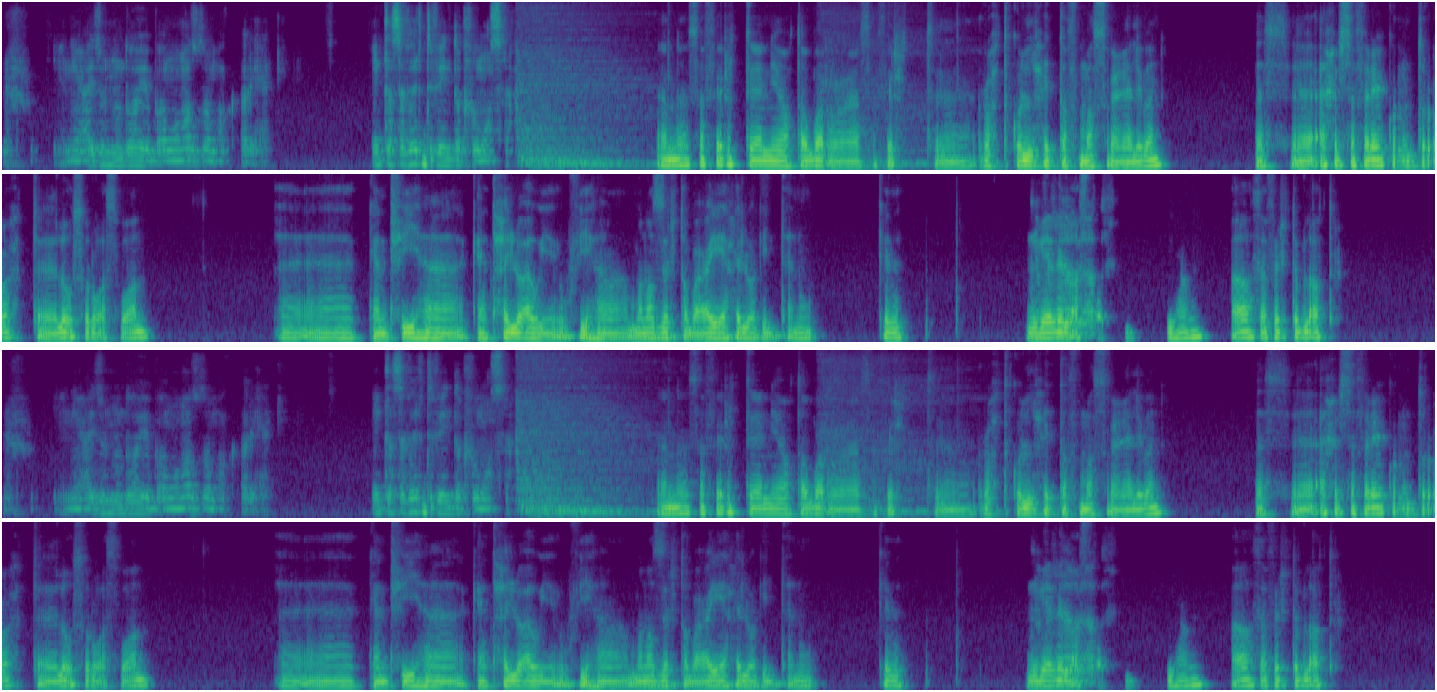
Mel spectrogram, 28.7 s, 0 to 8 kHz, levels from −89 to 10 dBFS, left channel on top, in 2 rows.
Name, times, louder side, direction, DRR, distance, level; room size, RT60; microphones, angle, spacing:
voice 1, 0.0-2.7 3.7-5.2 24.6-25.3, left 3 dB, 75° left, 1.1 m, -32 dB
Dragon Moan, 5.1-7.0 8.1-9.9, right 1 dB, 5° right, 1.0 m, -37 dB
voice 2, 6.5-11.6 12.5-15.8 17.1-22.4 23.1-23.4 24.6-25.2 26.0-26.3 26.6-27.6, left 4 dB, 35° left, 0.3 m, -19 dB
8.3 x 4.1 x 2.7 m
head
